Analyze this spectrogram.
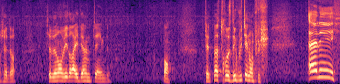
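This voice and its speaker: A man's voice: on the high side, darkish tone. A man giving chatty, enthusiastic let's-play commentary on a video game, thinking aloud as he goes.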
